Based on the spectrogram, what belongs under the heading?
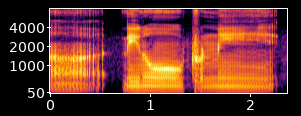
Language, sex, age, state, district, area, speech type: Telugu, male, 18-30, Telangana, Medchal, urban, spontaneous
